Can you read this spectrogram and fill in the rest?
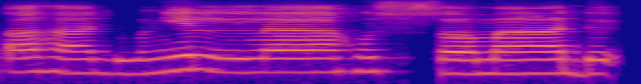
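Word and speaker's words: أَحَدٌ اللَّهُ: Ketika tanwin bertemu hamzah wasol, rumusnya tetap sama, akan lahir nun wikoyah di antara keduanya. Nun wikoyah. Iya ya. Cara bacanya nun wikoyah selalu berharokat kasroh, sedangkan yang tanwin berubah menjadi satu. Ya. Aduh, domanya jadi satu, tidak dua ya.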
